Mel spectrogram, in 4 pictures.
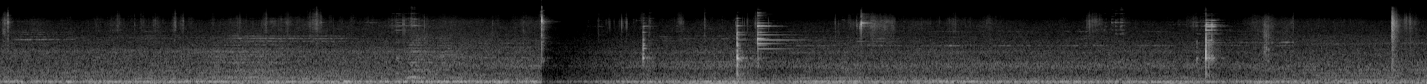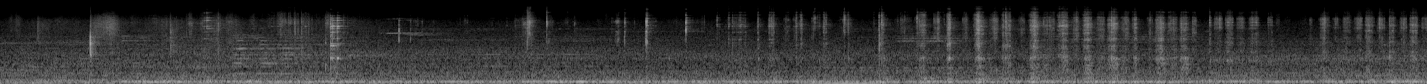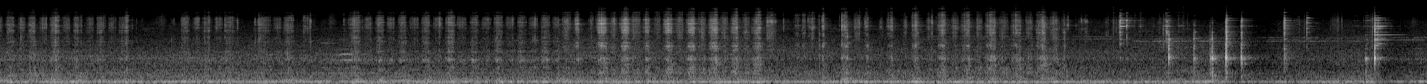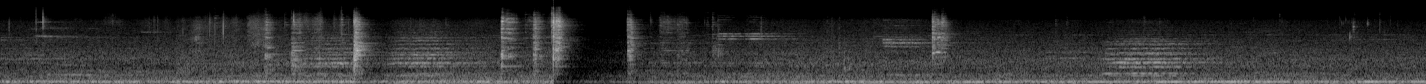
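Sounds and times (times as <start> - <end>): sharp metal knocks: 7.3 - 8.7
screwdriver scraping rust off metal: 19.5 - 42.6, 45.2 - 46.6, 47.8 - 50.2, 52.1 - 52.4.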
